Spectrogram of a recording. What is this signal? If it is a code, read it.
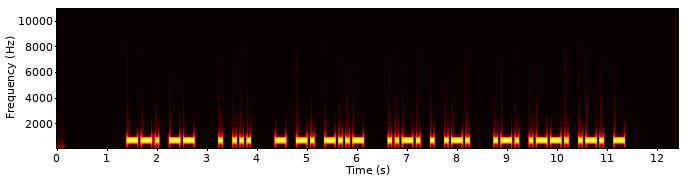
Morse code, heard as a keyed tone, about 17 wpm, 700 Hz. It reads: GM ES TNX FER RPRT
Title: Practice QSO - Exchange 1 - Beginning - 17wpm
